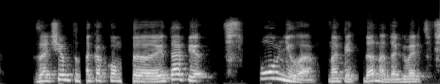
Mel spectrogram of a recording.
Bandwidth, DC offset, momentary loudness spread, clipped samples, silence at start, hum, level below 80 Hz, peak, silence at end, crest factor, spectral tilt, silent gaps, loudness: 9 kHz; under 0.1%; 6 LU; under 0.1%; 0.35 s; none; -50 dBFS; -2 dBFS; 0 s; 12 dB; -5.5 dB/octave; none; -12 LUFS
